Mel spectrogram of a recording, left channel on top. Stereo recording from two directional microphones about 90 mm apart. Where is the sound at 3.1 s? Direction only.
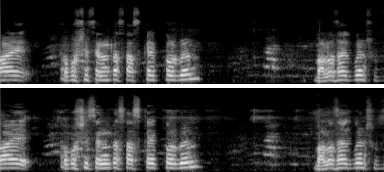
25° right (ahead or behind).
